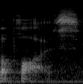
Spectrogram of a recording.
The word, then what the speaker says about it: applause: with a round of applause all right so applause itself is pronounced applause with the stress on the second syllable which is loss applause applause but liz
